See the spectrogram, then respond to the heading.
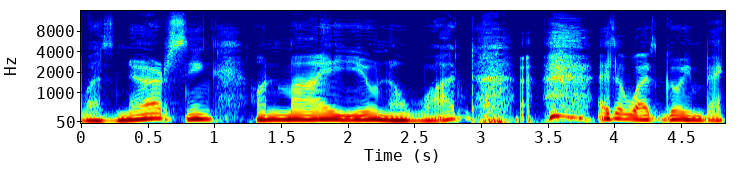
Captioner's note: laughs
